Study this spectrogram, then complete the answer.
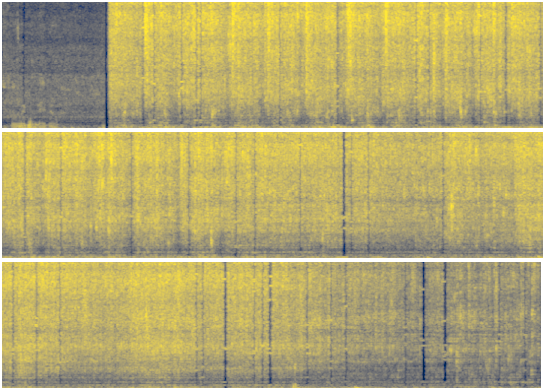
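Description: Water pours from a jug and splashes into a barrel, then slows and stops.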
